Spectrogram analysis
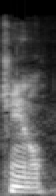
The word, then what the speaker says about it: Chanel: pronounced channel.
